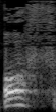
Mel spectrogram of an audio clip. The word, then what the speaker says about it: of: Mais quand on a OF, F là, le prononcer comme V, on dit of.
